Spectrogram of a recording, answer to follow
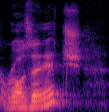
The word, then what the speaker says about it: Roxanich: I think you would pronounce it in English as Roxanich, but I think in Croatian they pronounce it Roxanich.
